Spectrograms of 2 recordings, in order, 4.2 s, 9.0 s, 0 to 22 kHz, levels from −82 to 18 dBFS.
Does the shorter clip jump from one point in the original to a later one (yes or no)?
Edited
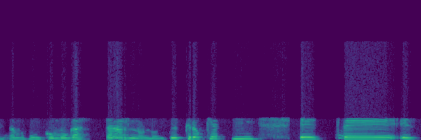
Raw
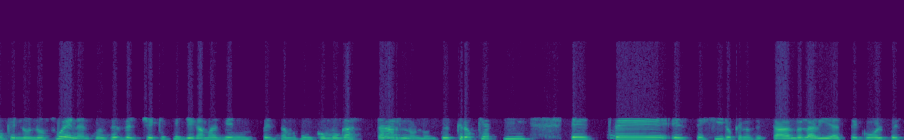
no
